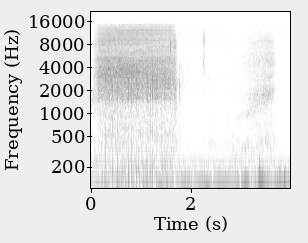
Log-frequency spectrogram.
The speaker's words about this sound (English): This is a completely delicious setup. I love the vape. I love the crackle. I love the flavor. I love these O-Frames. Really like this Legal RDA.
